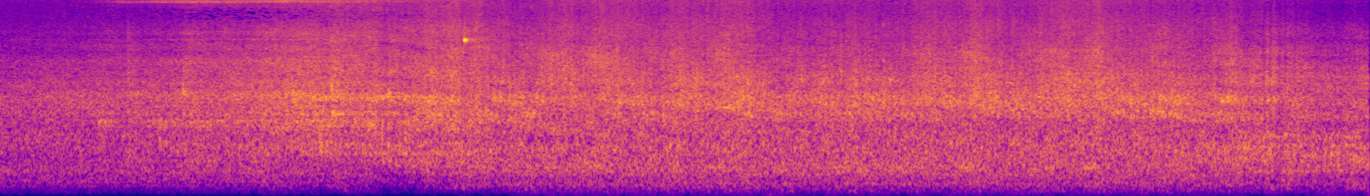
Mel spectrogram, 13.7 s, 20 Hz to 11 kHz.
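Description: A JR West 681 series and 683 series electric express train, two sets coupled, passing close by a station platform. The steady rolling noise of its wheels on the rails grows louder over the first couple of seconds as the train comes alongside, then holds.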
